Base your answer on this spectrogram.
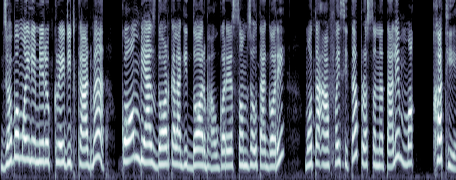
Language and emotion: Nepali, happy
